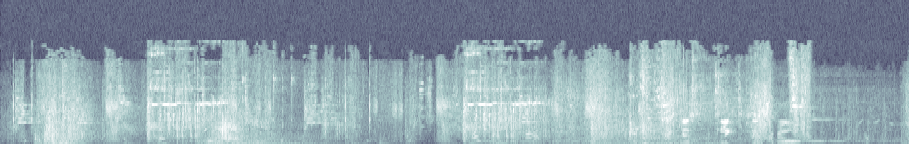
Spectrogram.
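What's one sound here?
Fantasy battle sound effects clash and burst in quick succession.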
